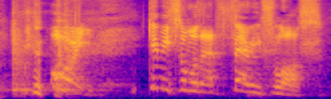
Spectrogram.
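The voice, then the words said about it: Put-on cockney-sounding accent. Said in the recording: “Now you're doing like more of a cockney.”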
